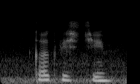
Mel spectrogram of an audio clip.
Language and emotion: Russian, neutral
